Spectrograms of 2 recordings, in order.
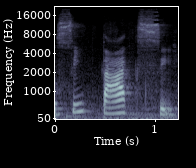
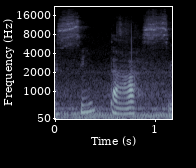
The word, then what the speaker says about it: sintaxe: de s por exemplo muitas pessoas falam sim táxi quando na verdade é sintaxe bom então o x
